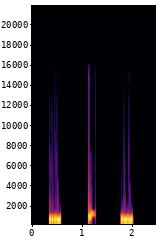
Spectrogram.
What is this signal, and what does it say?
Morse code, heard as a keyed tone, about 50 wpm, 690 Hz. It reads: V W
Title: Single Letters - Rapid-Fire 50wpm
